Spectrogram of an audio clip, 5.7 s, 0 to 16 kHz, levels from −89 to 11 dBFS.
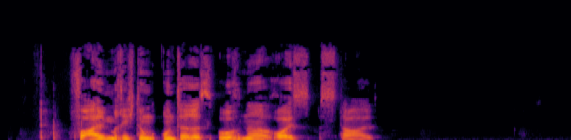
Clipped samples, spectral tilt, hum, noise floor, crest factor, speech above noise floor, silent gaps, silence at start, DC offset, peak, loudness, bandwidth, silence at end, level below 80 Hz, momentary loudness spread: under 0.1%; -6 dB/octave; none; -81 dBFS; 20 dB; 64 dB; none; 0.75 s; under 0.1%; 0 dBFS; -18 LUFS; 11 kHz; 2 s; -64 dBFS; 13 LU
